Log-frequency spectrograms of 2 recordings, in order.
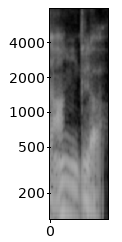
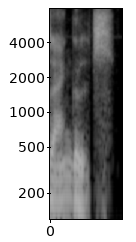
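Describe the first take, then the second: First: The word ends with an open 'a' vowel. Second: The word ends with an 'les' sound. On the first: The speaker calls it right. "It's Angla" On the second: The speaker calls it wrong. "The Americans pronounce them as angles. it's a terrible pronunciation"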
